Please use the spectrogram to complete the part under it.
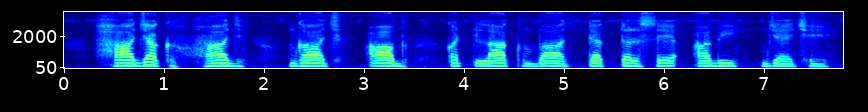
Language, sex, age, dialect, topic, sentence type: Maithili, male, 25-30, Bajjika, agriculture, statement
